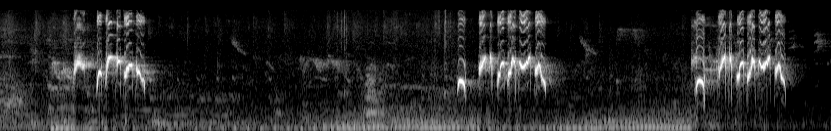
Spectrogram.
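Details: Red-whiskered bulbul lure song for attracting wild birds: three short, vivid phrases of slurred whistled notes repeated about every three seconds, over a low droning hum.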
